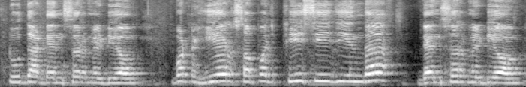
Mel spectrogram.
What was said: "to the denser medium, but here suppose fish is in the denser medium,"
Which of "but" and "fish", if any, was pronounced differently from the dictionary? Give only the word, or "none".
fish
